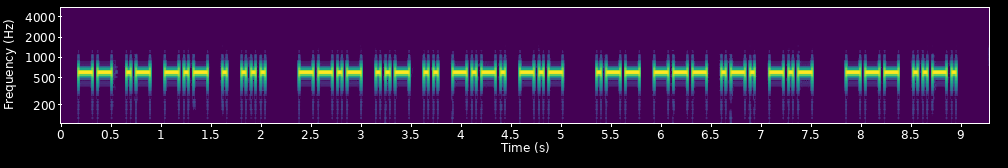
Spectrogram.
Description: Morse code, heard as a keyed tone, about 25 wpm, 600 Hz. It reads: MAKES QUICK WORK OF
